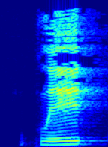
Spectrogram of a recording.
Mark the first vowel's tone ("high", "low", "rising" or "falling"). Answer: rising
